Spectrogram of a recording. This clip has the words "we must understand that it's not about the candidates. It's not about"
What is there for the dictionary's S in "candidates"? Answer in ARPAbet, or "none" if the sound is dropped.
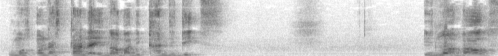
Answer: none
